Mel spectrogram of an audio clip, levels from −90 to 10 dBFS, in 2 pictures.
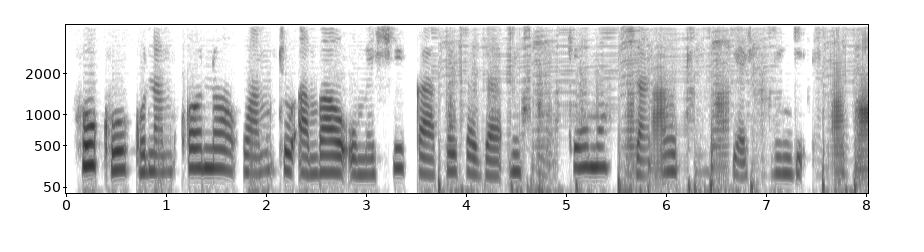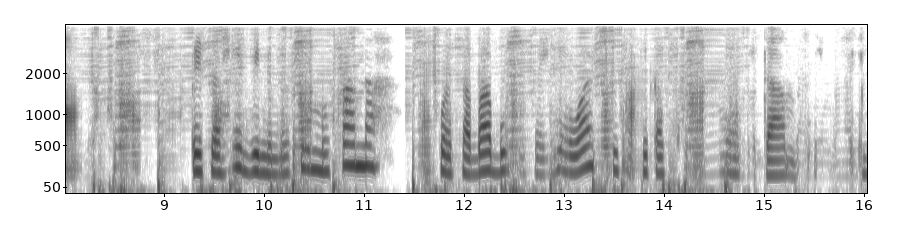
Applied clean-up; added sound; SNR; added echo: neural separator model SepFormer WHAM!.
